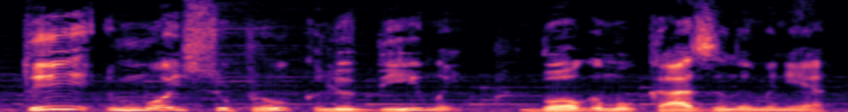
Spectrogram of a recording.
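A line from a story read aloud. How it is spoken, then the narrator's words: Plain. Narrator (Russian): ответила она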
